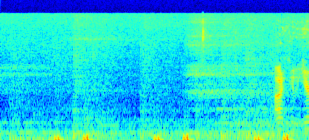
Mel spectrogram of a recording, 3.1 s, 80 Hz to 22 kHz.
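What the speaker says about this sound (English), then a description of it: "I can hear my heartbeat." A steady horror-game heartbeat in SCP-087 thumps in paired low beats, six thuds in three evenly spaced lub-dub pairs, over a dark humming ambience with a faint high wavering tone near the end.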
